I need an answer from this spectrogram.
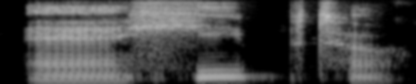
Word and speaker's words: EGIPTO: So the mantra is EGIPTO. It is spelt EGIPTO, literally, but actually it is pronounced EGIPTO. So the G is actually pronounced as H.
